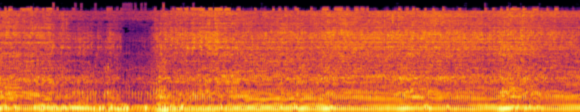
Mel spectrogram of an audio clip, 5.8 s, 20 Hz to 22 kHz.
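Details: Suzuki SP125 enduro single, carburetor just refitted after it kept refusing to stay running: revs up and down unevenly, beat hunting instead of settling; rough running and very smoky, owner suspects carburetor needs tuning and too much oil.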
